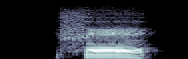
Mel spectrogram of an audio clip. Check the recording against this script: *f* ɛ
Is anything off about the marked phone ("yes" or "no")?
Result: no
